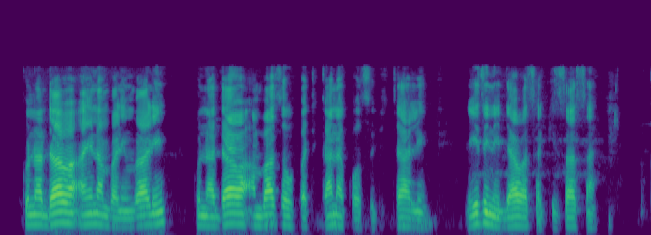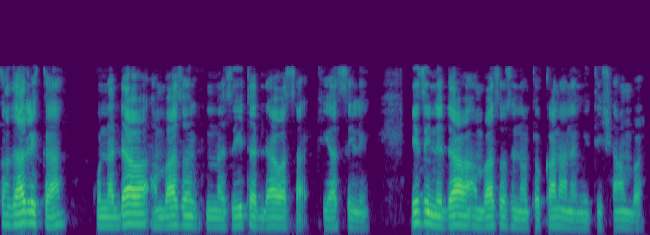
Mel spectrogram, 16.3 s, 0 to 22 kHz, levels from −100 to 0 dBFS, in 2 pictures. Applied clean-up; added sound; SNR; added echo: none; none; none; none.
